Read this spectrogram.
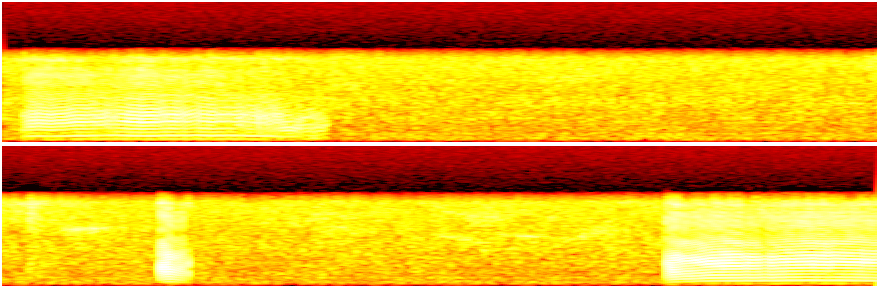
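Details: Snoring in a sleeping cat: loud buzzing breath sounds separated by several seconds of quiet, with a brief snort between them.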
